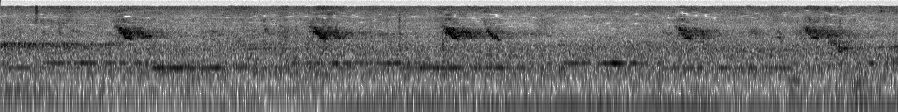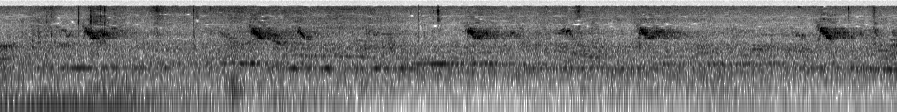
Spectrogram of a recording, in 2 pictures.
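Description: A small bird calling repeatedly with short, falling chirps, about one a second, over the low murmur of an outdoor crowd. A steady low hum under it drops away about five seconds in.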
